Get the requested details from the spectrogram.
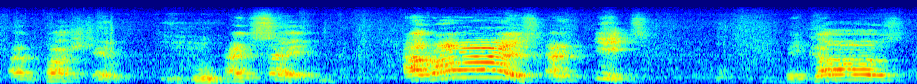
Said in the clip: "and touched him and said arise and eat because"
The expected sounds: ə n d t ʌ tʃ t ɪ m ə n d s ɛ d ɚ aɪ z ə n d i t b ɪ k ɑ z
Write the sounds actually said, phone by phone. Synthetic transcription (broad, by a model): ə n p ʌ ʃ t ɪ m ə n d s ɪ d ɚ aɪ z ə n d i t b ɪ k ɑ z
